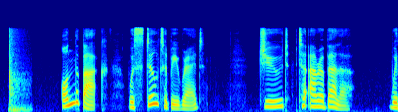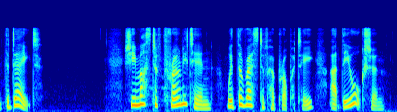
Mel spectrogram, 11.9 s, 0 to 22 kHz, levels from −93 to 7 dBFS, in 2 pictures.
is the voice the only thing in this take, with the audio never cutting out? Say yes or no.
no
